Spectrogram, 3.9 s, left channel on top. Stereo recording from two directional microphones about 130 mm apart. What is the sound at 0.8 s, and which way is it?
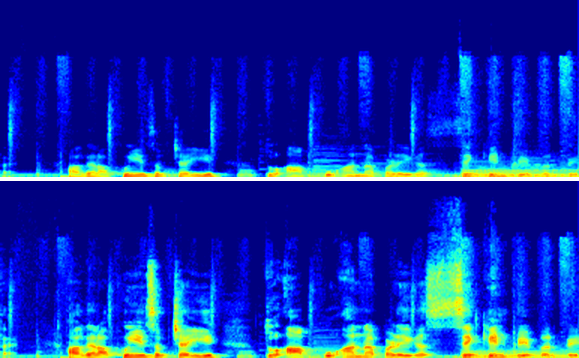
Speech, 10° right (ahead or behind).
